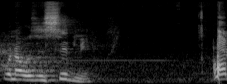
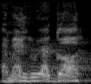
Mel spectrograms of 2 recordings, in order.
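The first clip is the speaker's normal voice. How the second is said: mild retold anger; 6 semitones lower, 5 dB quieter than usual. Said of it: "I was like".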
